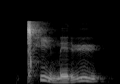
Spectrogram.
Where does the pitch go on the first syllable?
falling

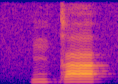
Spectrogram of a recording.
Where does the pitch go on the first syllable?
low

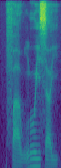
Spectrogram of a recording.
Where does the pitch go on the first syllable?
low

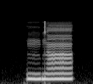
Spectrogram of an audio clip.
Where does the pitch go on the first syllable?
high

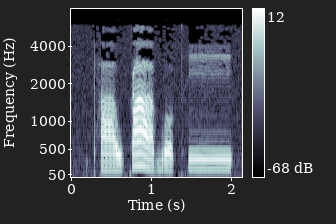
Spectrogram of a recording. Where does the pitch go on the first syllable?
low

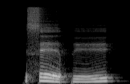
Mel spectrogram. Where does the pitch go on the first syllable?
falling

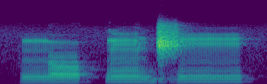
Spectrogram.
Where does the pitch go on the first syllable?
low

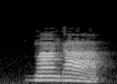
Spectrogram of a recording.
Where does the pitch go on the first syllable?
high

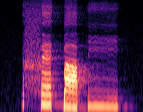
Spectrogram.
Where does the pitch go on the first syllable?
high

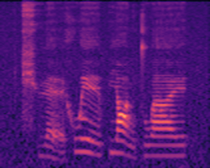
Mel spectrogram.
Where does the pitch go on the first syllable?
low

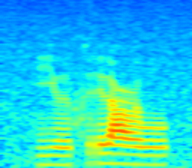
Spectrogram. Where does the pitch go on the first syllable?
low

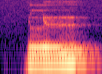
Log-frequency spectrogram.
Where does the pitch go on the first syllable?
rising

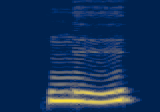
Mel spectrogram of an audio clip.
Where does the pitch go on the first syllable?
low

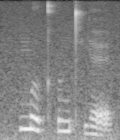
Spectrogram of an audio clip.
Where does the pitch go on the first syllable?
falling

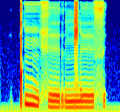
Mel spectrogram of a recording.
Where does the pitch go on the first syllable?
falling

